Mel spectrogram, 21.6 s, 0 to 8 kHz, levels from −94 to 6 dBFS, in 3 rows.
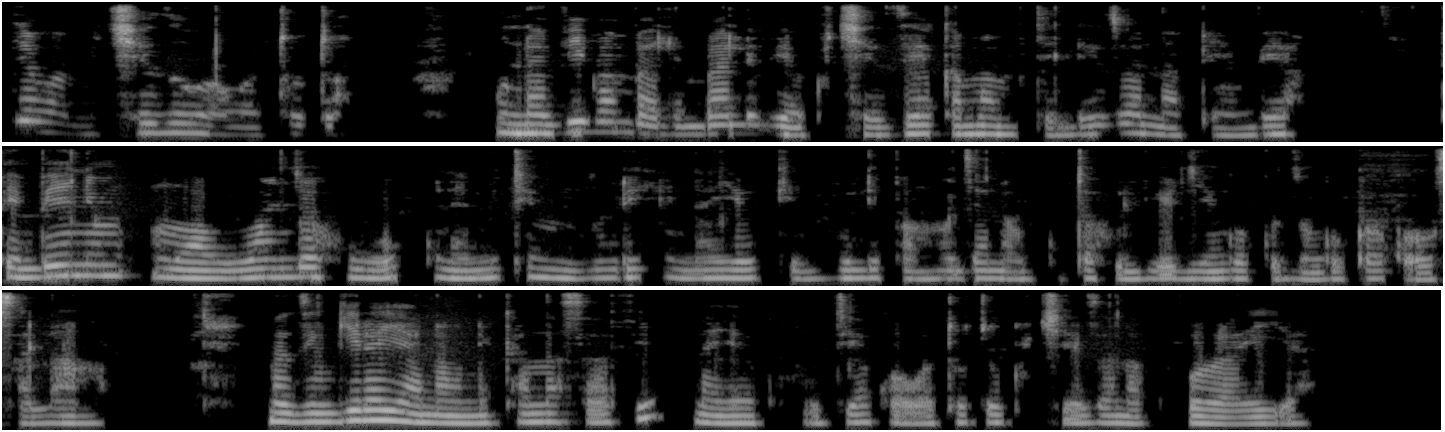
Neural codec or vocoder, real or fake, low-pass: none; real; 7.2 kHz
